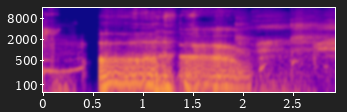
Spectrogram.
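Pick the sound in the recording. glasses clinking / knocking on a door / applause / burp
burp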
